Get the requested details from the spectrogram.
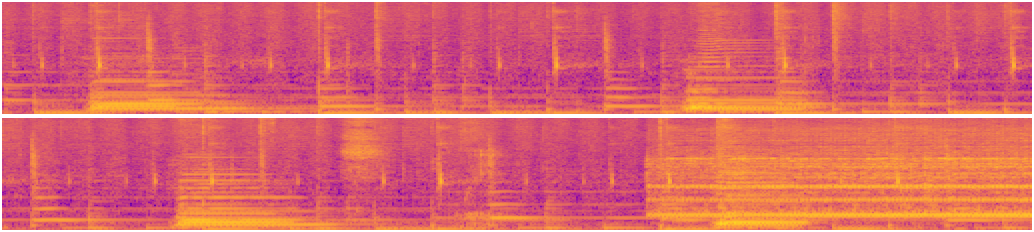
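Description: telephone ringing

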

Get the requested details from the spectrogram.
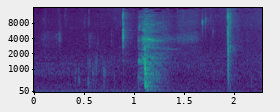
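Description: sipping water

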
